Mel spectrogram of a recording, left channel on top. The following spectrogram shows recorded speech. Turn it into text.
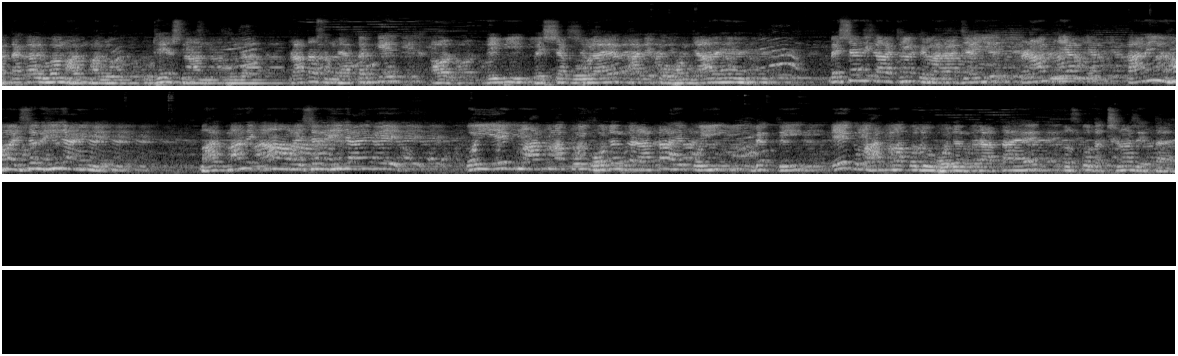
काल हुआ, महात्मा लोग उठे, स्नान पूजा प्रातः संध्या करके, और देवी वैश्या को बुलाया, कहा देखो हम जा रहे हैं। वैश्या ने कहा, ठीक है महाराज जाइए। प्रणाम किया, कहा नहीं हम ऐसे नहीं जाएंगे। महात्मा ने कहा, हम ऐसे नहीं जाएंगे। कोई एक महात्मा कोई भोजन कराता है, कोई व्यक्ति एक महात्मा को जो भोजन कराता है उसको दक्षिणा देता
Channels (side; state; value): right; silent; 63 dB below the other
